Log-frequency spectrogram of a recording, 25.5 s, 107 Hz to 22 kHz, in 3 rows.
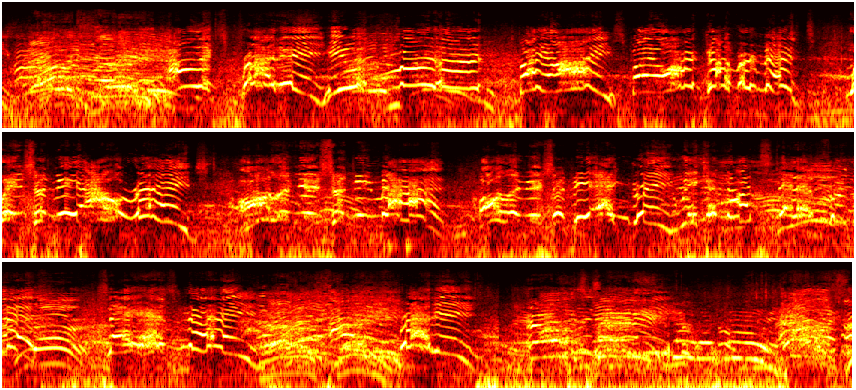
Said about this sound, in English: the stench of tear gas still in the air, protesters gathered by the hundreds at the intersection of 26th and Nicollet Avenue, where they erected barricades cutting off vehicle traffic and erecting a memorial at the site of the killing.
